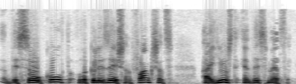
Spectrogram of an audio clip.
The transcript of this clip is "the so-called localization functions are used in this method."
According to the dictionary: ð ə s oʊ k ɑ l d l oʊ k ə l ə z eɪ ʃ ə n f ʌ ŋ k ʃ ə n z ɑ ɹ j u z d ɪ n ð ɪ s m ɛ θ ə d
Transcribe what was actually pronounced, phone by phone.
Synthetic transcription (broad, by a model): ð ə s oʊ k ɑ l d l oʊ k ə l ə z eɪ ʃ ə n f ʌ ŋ k ʃ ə n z ɑ ɹ j u z d ɪ n ð ɪ s m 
